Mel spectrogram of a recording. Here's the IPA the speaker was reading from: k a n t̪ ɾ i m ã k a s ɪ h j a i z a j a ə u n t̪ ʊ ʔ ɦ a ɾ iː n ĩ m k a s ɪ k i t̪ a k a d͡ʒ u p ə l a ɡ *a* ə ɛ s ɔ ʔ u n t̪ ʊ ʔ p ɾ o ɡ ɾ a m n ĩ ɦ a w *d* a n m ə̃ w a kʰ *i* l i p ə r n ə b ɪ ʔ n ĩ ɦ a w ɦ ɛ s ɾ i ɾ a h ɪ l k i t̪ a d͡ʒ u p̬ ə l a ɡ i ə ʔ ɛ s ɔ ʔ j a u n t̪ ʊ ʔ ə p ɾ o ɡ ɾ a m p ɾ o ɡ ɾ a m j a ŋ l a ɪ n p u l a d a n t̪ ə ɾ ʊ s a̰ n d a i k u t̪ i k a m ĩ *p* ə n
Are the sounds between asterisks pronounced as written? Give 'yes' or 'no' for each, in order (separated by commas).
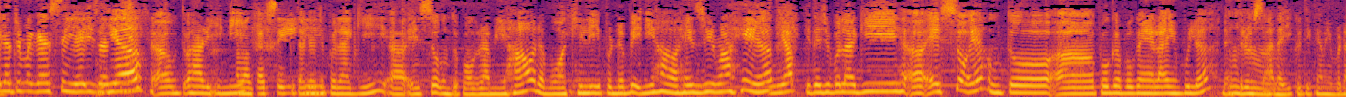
no, yes, yes, no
